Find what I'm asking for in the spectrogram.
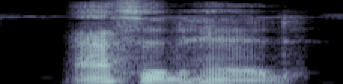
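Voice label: "acidhead", Australian English; pronunciation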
